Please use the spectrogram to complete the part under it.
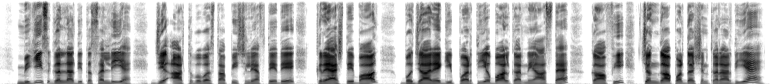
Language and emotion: Dogri, happy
